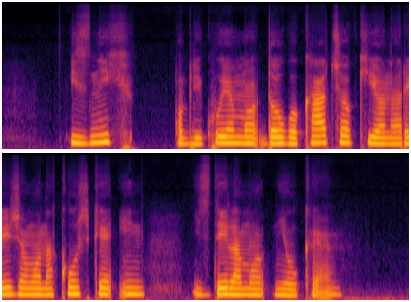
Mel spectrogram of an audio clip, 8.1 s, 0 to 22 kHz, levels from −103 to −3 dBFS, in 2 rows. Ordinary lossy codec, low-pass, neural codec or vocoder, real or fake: Opus, 16 kbps; 19.8 kHz; autoencoder, 48 kHz, 32 numbers a frame, DAC-VAE, trained on Japanese speech; fake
